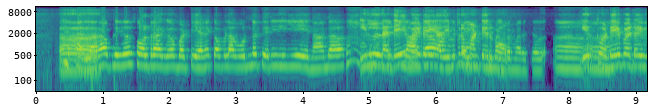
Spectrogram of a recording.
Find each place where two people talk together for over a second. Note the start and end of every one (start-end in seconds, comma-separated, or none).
5.0-7.1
